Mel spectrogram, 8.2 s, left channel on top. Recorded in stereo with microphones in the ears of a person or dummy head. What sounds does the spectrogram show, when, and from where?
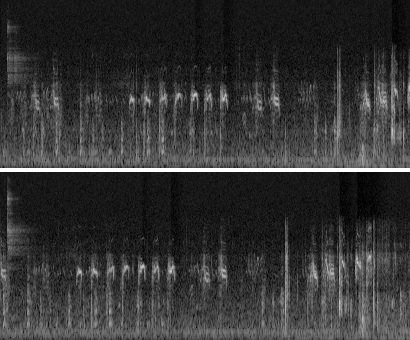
0.1 s scissors: 30° right (ahead or behind), 2.5 m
